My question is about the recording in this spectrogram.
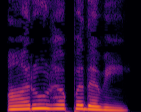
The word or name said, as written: ಆರೂಢಪದವಿ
